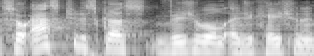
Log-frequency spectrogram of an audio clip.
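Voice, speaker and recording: On a very clean recording with a silent background, a man speaks at a fairly high pitch in a bright, sharp tone with lively intonation. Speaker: journalism educator. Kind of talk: prepared presentation. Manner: fast; halting, repeats words.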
